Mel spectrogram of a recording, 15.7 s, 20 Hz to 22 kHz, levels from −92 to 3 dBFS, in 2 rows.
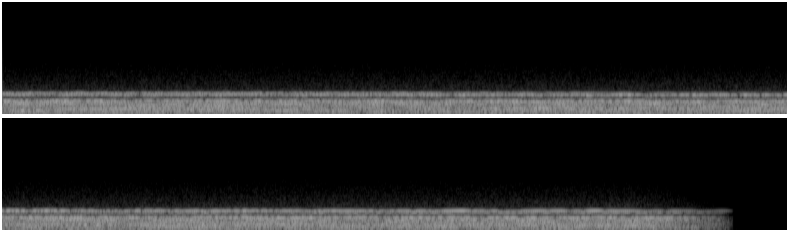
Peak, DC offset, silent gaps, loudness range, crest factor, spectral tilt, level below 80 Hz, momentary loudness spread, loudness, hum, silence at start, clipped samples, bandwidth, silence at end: -26 dBFS; under 0.1%; none; 1 LU; 12 dB; -13 dB/octave; -54 dBFS; 2 LU; -40 LUFS; none; 0 s; under 0.1%; 3.1 kHz; 0.6 s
